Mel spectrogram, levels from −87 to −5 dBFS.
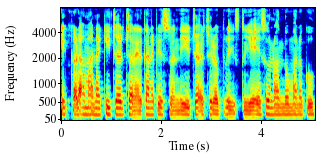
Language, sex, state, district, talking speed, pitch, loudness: Telugu, female, Andhra Pradesh, Sri Satya Sai, 140 wpm, 95 Hz, -16 LUFS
